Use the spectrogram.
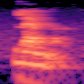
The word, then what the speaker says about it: lambda: So the first one is wavelength, which is represented as like this, which is known as lambda, which is pronounced as lambda.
